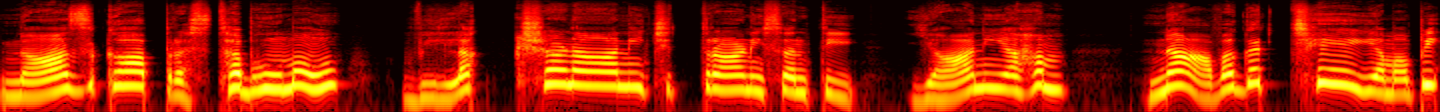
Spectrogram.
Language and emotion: Sanskrit, surprised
